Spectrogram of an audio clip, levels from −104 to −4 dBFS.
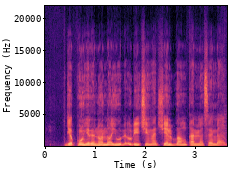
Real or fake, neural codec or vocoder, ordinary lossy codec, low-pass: fake; codec, 44.1 kHz, 1.7 kbps, Pupu-Codec; none; none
